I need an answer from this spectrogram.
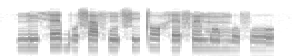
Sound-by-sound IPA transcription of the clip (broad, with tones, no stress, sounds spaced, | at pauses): n ĩ˨ h ɛ˧ b o˨ s a˨ f ũ˨ s i˨˦ t ɔ˦˨ h ɛ˨˦ f ɛ̃˦ m ɔ̃˧ m o˨ f o˨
